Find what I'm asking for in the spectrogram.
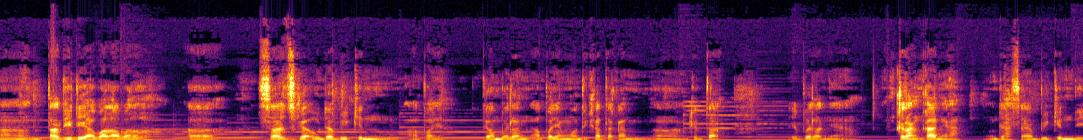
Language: Indonesian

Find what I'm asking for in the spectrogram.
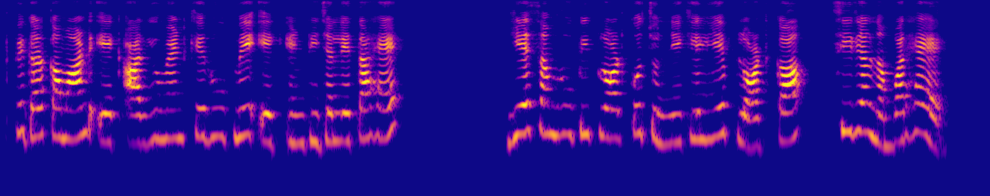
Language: Hindi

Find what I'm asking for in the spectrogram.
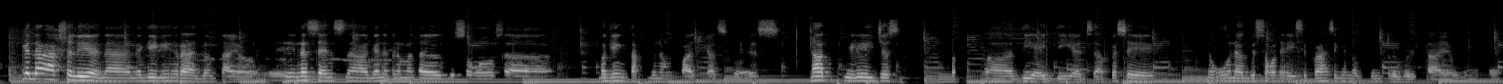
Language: Filipino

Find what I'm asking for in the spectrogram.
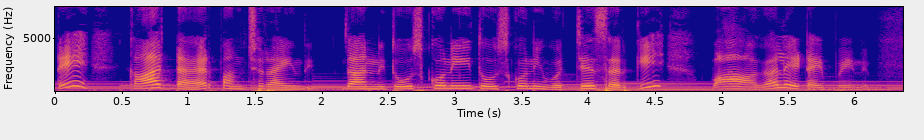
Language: Telugu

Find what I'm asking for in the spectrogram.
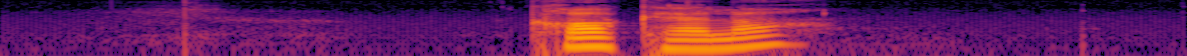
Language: Norwegian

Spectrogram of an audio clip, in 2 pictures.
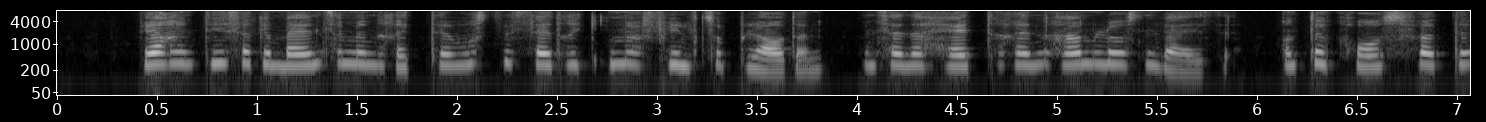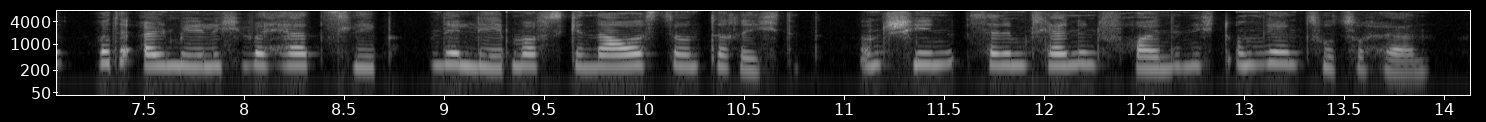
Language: German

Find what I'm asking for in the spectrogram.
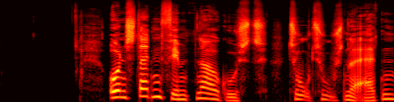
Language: Danish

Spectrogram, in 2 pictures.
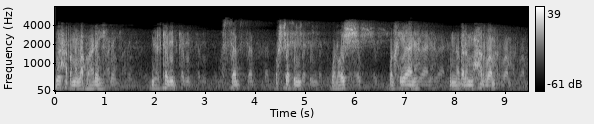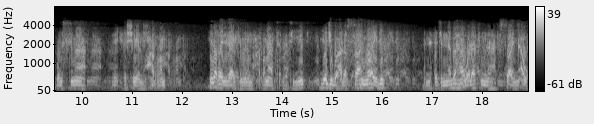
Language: Arabic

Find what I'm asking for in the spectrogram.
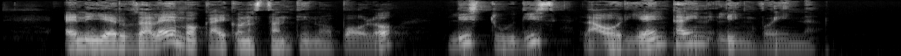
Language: Esperanto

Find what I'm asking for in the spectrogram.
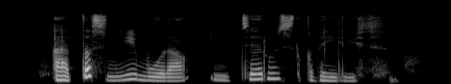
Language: Kabyle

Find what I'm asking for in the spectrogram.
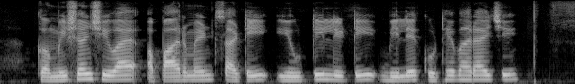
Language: Marathi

